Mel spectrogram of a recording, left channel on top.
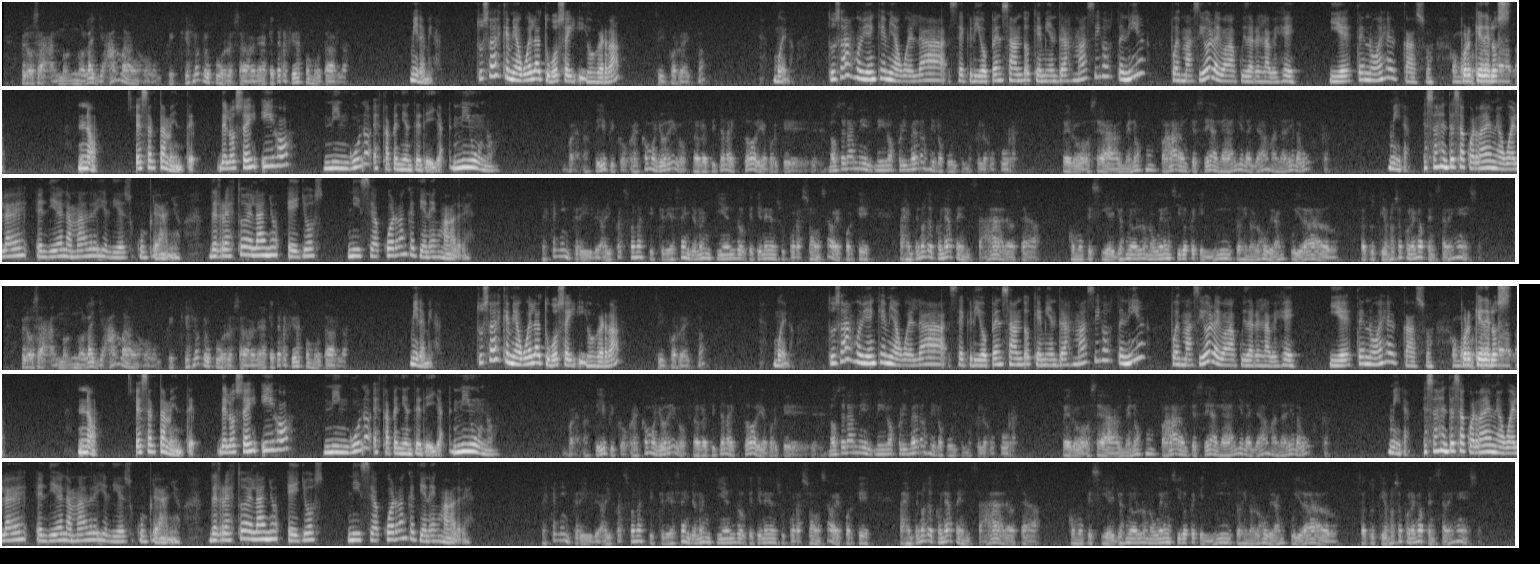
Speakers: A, on the right; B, on the right.
A: pero o sea, no, no la llaman, o ¿qué, qué es lo que ocurre? O sea, ¿a qué te refieres con votarla?
B: Mira, mira, tú sabes que mi abuela tuvo seis hijos, ¿verdad?
A: Sí, correcto.
B: Bueno, tú sabes muy bien que mi abuela se crió pensando que mientras más hijos tenía, pues más hijos la iban a cuidar en la vejez. Y este no es el caso,
A: Como
B: porque
A: cosa
B: de los...
A: rara.
B: No, exactamente. De los seis hijos, ninguno está pendiente de ella, ni uno.
A: Bueno, es típico, es como yo digo, se repite la historia, porque no serán ni, ni los primeros ni los últimos que les ocurra. Pero, o sea, al menos un par, aunque sea, nadie la llama, nadie la busca.
B: Mira, esa gente se acuerda de mi abuela es el día de la madre y el día de su cumpleaños. Del resto del año, ellos ni se acuerdan que tienen madre.
A: Es que es increíble. Hay personas que crecen, yo no entiendo qué tienen en su corazón, ¿sabes? Porque la gente no se pone a pensar, o sea, como que si ellos no, lo- no hubieran sido pequeñitos y no los hubieran cuidado. O sea, tus tíos no se ponen a pensar en eso.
